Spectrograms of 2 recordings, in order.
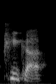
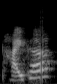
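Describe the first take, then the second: First: The first vowel sounds like 'ee'. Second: The first vowel sounds like 'eye'. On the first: The speaker calls it wrong. "I thought it was pronounced pica" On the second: The speaker calls it right. "but it's actually pica"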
